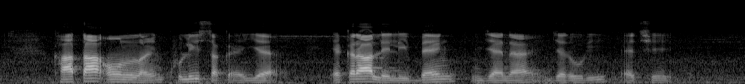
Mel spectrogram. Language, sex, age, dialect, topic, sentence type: Maithili, male, 51-55, Angika, banking, question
